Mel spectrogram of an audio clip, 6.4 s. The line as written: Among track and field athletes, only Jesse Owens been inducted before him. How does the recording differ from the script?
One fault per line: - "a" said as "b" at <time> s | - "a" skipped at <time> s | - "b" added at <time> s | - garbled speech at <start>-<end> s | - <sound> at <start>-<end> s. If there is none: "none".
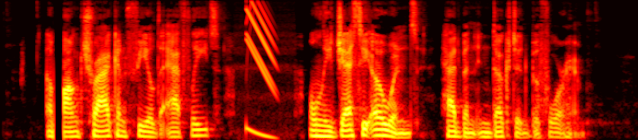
- dropout at 0.5-0.6 s
- chirp at 2.5-2.8 s
- "had" added at 4.4 s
